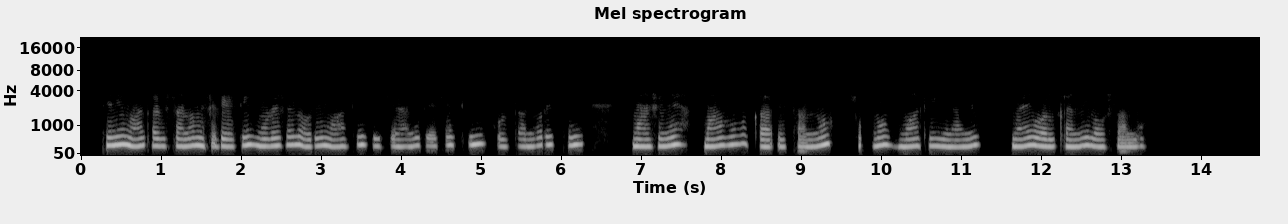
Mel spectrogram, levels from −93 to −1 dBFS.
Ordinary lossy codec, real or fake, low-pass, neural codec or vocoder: MP3, 32 kbps; fake; 3.6 kHz; codec, 16 kHz, 4 kbps, FreqCodec, smaller model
